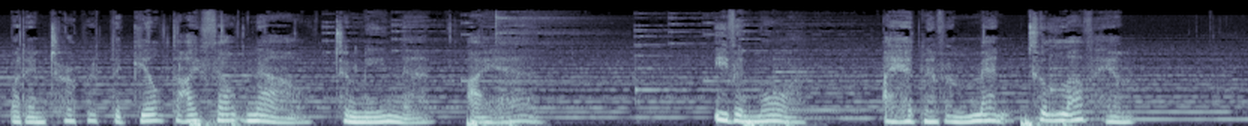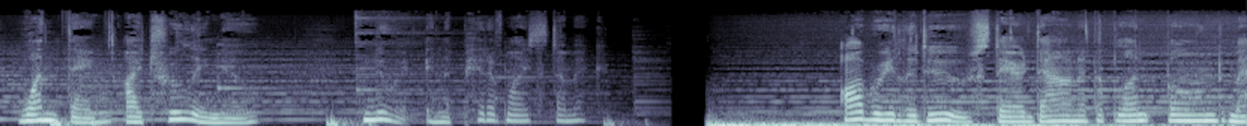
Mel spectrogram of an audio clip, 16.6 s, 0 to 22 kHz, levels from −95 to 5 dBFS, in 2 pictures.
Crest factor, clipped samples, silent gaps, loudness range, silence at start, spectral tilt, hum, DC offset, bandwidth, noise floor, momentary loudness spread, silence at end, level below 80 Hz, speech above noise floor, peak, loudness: 16 dB; under 0.1%; none; 8 LU; 0 s; -6.5 dB/octave; none; under 0.1%; 15.5 kHz; -52 dBFS; 17 LU; 0 s; -26 dBFS; 37 dB; 0 dBFS; -17 LUFS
